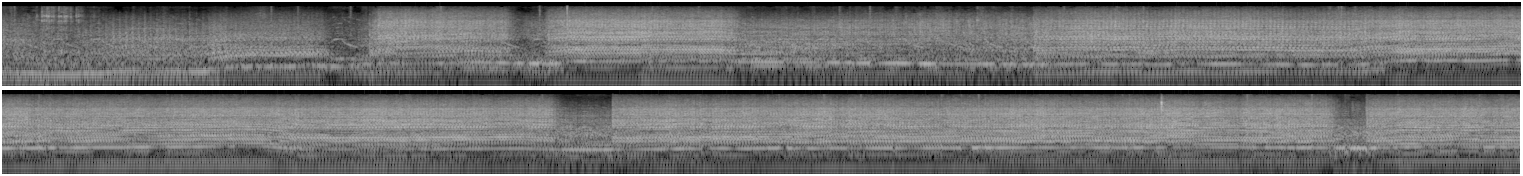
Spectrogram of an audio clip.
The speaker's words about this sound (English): Better pull that damn vehicle over right now!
